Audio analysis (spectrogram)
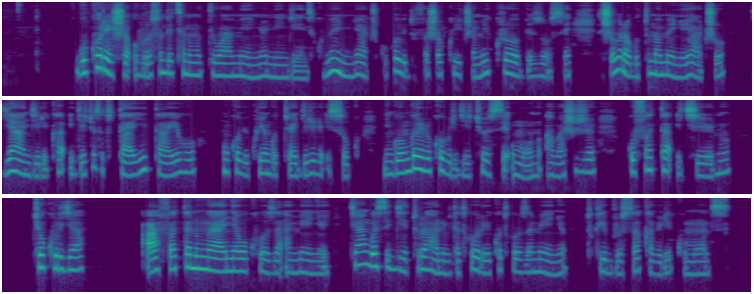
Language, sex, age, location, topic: Kinyarwanda, female, 18-24, Kigali, health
